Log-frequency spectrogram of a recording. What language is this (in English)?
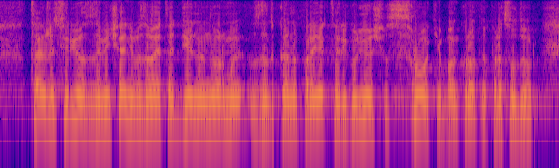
Kazakh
